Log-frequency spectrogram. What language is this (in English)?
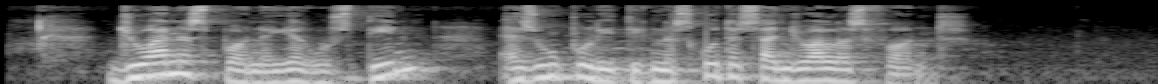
Catalan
